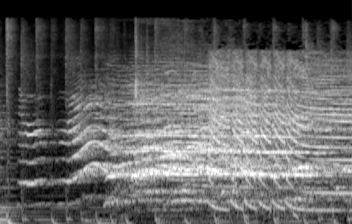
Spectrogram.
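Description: Background music with singing voices: a rock track breaks off at the start, and from about a second in many voices sing or call out together over it, loud and steady.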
